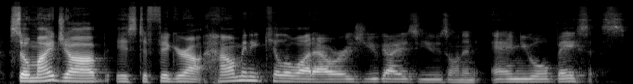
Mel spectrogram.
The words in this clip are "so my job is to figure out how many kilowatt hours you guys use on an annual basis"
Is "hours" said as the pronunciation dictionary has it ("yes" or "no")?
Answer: yes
